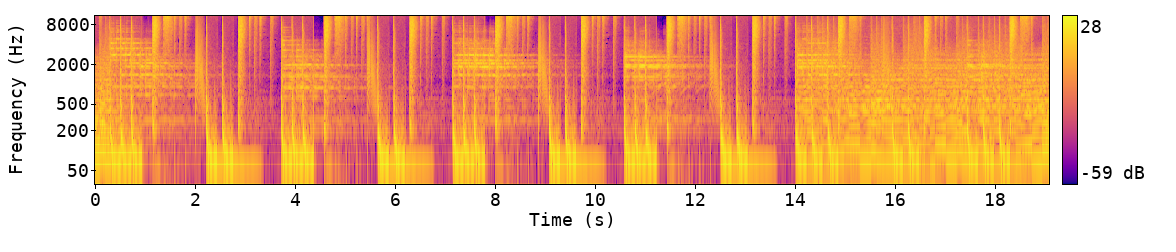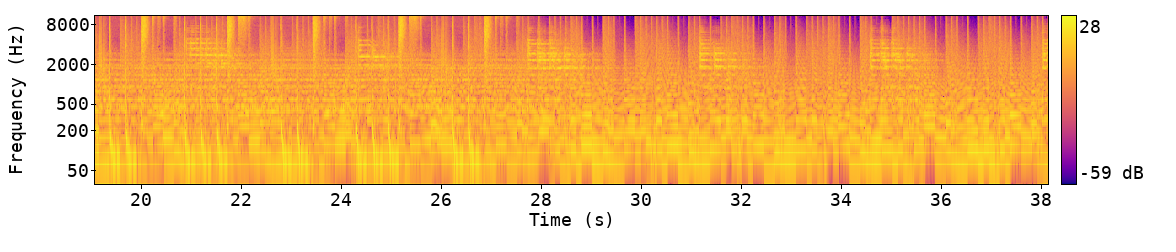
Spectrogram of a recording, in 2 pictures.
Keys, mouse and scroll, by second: 29.5 click, 32.2 shift+click.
